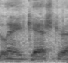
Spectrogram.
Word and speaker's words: Lanchester: We pronounce it Lancaster, I think they pronounce it Lanchester.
